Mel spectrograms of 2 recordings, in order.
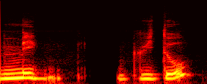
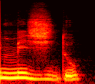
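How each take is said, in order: First: The G is pronounced hard, like gue. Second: The G is pronounced soft, not like gue. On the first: The speaker calls it right. "mon pseudo se prononce euh, Meguido" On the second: The speaker calls it wrong. "souvent on me dit Megido"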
